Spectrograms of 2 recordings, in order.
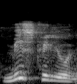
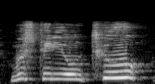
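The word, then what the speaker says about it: μυστήριον: 어떻게 헬라어로 말하고 있냐면 뮤스테리온 뮤스테리온 그래서 여긴 발음으로는 미스테리온 그랬는데요 요요 유자같이 생긴게 요게 Y 반모음이긴 하지만 그렇다고 미스테리온 이렇게 발음하는 건 아니고요. 미스테리온 이렇게 유자 비슷하게 발음하는게 정상입니다.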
